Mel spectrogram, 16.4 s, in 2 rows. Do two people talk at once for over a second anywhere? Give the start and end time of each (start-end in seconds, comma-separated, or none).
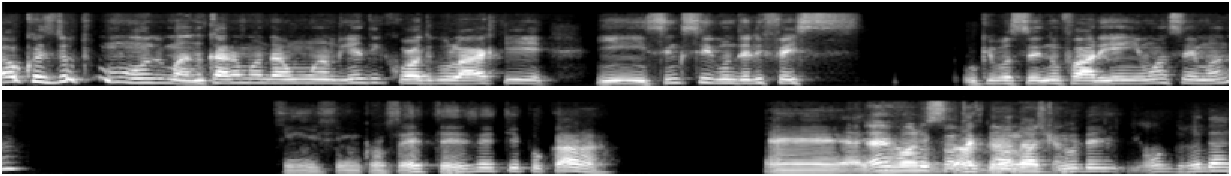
13.8-15.4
